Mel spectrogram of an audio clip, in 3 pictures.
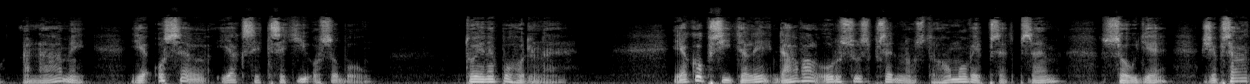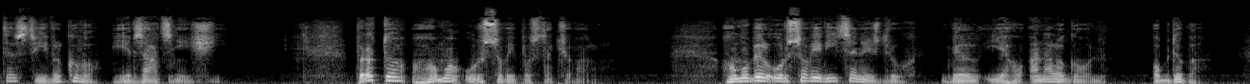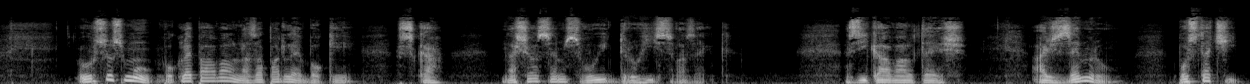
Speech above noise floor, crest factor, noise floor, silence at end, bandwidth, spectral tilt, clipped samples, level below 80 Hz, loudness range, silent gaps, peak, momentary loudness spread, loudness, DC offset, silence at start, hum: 36 dB; 20 dB; -57 dBFS; 0.15 s; 15 kHz; -4 dB/octave; under 0.1%; -40 dBFS; 5 LU; none; -2 dBFS; 18 LU; -20 LUFS; under 0.1%; 0 s; none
